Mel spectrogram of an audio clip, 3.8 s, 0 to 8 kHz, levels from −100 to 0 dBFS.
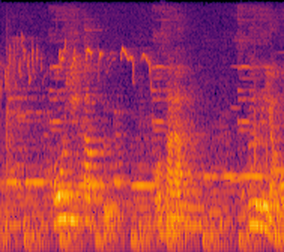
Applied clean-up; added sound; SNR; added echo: none; Bird vocalization, bird call, bird song; 16 dB; reverberation time 0.8 s.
